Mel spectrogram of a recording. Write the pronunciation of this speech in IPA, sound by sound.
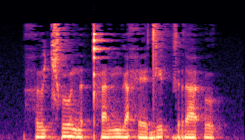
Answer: h ɤː˦˥ t͡ɕʰ oː˥˩ n a˦˥ t̚ pʰ a˦˥ n ŋ ɯ˦˥ a̯ h ɛː˨˩ d eː˥˩ p̚ k r aː˦˥ ʔ o˨˩ k̚

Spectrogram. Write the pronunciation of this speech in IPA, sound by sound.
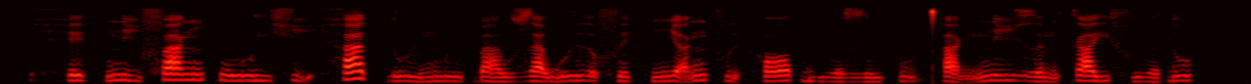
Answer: h e˨˩ k̚ n ḭ˧˨ f a˧ ŋ k w ṳ˨˩ j x ḭ˧˨ h a˦˥ t̚ v ɨ˧˩ m ɨ̤˨˩ ɓ a̤˨˩ w z a̰˧˨ w ɣ ɨ̰˧˨ ə̯ f e˨˩ k̚ ɲ a̰˧˥ ŋ f ɨ̰˧˨ h ɔ˨˦ ɓ i̤˨˩ ə̯ z ɨ̤˨˩ ʔ ṵ˧˥ t̪ʰ a̰˧˨ ŋ n i˧ ɣ ə˧˩ n k a˧ j f ɨ̤˨˩ ə̯ ɗ u˦˥ k̚

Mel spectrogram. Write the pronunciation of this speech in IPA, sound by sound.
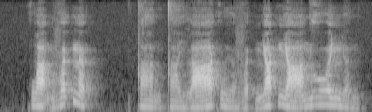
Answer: k w a̰˧˨ n v ə˦˥ t̚ n ə˨˩ p̚ | t̪ a̤˨˩ n t̪ a̤˨˩ j l aː˨˦ k w ɨ̤˨˩ ə̯ v ə˨˩ t̚ ɲ a˦˥ k̚ ɲ aː˨˦ n ɣ u˧ ə̯ ɲ ə̤˨˩ n

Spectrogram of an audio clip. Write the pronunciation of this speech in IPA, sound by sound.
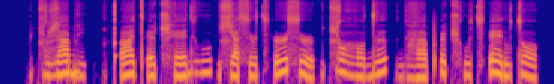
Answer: t͡ɕ u ɮ a b i | qʼ ɛ tʼ ɛ ʈ͡ʂʰ ɛ dʱ u | ɕ a s ə˞ t͡sʼ ə˞ s ə˞ | t͡ɕ ɔ ɦ ɔ d̪ ə | ɡʱ a pʼ ə ʈ͡ʂʰ u t͡sʼ ɛ ɾ u t ɔ

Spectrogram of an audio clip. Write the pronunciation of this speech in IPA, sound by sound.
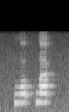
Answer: w ɔ˦˥ ʔ k w a˥˩ k̚

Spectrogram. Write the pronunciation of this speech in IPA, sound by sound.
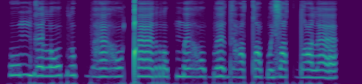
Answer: o m ɡ ɛ l ɔ b l o p bʱ æ ɦ ɔ ǃ æ r ɔ p m ɛ ɦ ɔ b ɛ dʱ ɛ tˤ ə b ə zʲ ɛ tˤ dˤ o l æ

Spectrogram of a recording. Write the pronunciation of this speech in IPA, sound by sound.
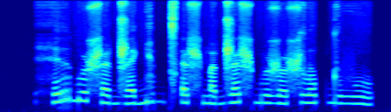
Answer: h ɪ r b u ʂ ɛ ɖ͡ʐ ɛ ɡʲ ʊ b t͡sʼ ɛ ʂ m a ɖ͡ʐ ɛ ʂ b u ʐ o ʂ l ʊ p d u v u

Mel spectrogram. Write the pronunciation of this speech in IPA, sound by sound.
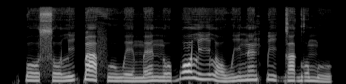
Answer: k͡p o˨ s o˨ l i˨˦ k͡p a˦˨ f u˨ w e˨ m ɛ˨˦ n o˧ b ɔ˦ l i˧ l ɔ˨ w i˨˦ n ɛ̃˦ k͡p i˦˨ ɡ a˧ ɡ o˧ m u˨

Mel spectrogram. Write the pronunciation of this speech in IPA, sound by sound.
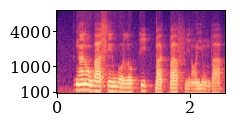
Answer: ɡ ã˦ ɾ ɔ̃˧ w a˧ s ĩ˧ w o˨ l o˨˦ k i˦˨ k͡p a˨ k͡p a˧ f i˨ ɾ ɔ̃˧ j ũ˨ b a˧

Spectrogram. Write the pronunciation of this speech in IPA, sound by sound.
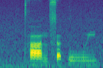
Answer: t̪ʰ aː˨ n s ɐ˨˥ t̚ w uː˧ j

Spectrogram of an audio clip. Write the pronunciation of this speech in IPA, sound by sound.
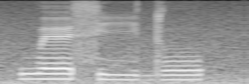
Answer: w ɛ˧ s i˨ d o˧

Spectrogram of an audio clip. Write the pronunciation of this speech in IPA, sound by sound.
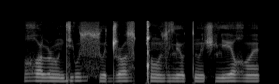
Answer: ʁʷ ɛ lˠ ɭ ũ d j u z sʷ ɪ d ɭ ɔ z ǃ õ z lʲ ɔ tʷ ẽ ʃ lʲ e ʁʷ ɛ̃

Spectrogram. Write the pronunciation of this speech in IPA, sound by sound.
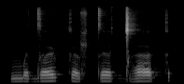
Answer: m ə d ɤ ɭ k ɐ ʂ t ə ɡ͡ǀ ɐ k

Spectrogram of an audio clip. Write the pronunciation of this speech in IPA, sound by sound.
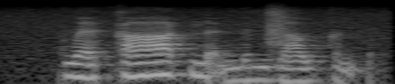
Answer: k w ɛ˧ k aː˦˥ k̚ n ɛ̰˧˨ ŋ ɨ˧ n z a˨˦ w k ə̰˧˨ n ʔ

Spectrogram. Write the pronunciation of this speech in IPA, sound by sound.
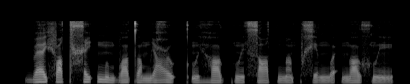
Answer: b æ fʲ æ tˤ x i ʔ m ũ b ɒ t̪ ɒ m i ʕ u ʔ kʷʼ ẽ ɦ ɒ kʷ ẽ s ɒ tˤ n̪ õ p x e ŋʷ æ ʔ n̪ ɒ xʷ ẽ

